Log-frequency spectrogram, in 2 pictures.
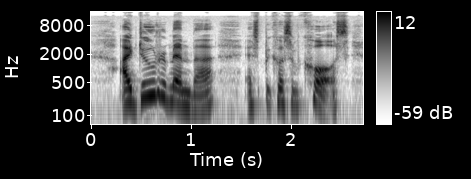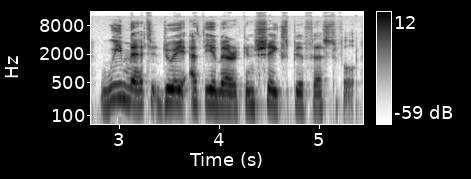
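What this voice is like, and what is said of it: Brooklyn accent. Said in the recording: “drop your Brooklyn accent. I said, drop my Brooklyn accent? I'd have to drop myself. That's where I'm from.”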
